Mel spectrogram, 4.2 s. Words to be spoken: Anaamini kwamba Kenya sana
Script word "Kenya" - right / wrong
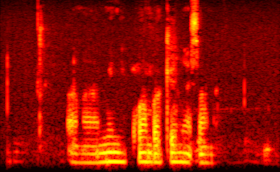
right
